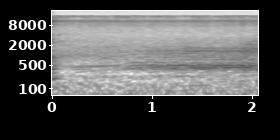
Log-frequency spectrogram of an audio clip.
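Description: Low steady background rumble with a faint steady hum running through it.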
